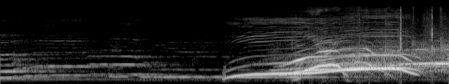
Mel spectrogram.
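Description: An a cappella vocal group holds a sustained chord. About two seconds in, loud audience screaming and whooping breaks out over it, many voices sweeping up and down in pitch.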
